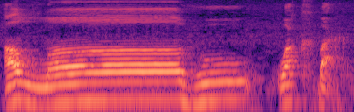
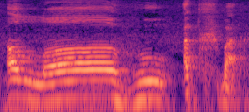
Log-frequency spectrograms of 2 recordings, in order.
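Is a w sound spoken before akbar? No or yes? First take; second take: yes; no. First: A w sound is added before akbar. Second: No w sound comes before akbar. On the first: The speaker calls it wrong. "Ada wakbar" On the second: The speaker calls it right. "yang benar"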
